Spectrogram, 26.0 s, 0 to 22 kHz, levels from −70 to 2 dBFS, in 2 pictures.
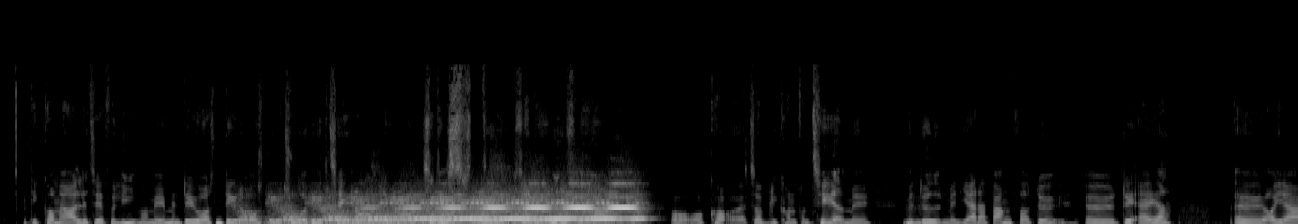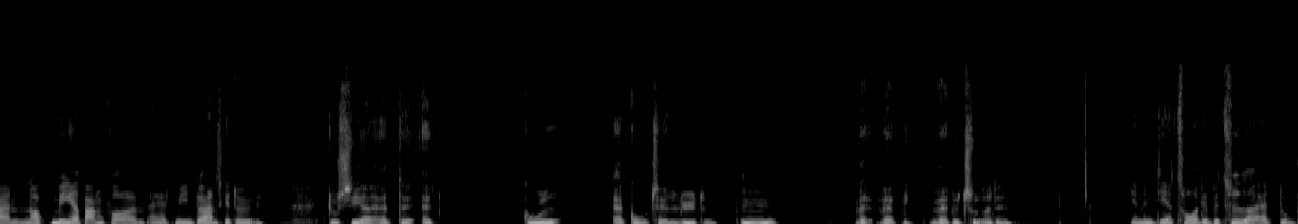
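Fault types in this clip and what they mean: Feedback howl: from 2.3 to 6.86 s a microphone-loudspeaker loop keeps gaining, building to a tone around 1.5 kHz, about 12 dB above the speech, pulsing roughly every 400 ms.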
